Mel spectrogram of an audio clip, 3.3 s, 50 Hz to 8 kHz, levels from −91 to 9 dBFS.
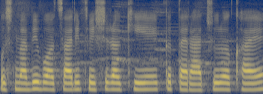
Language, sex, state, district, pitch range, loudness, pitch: Hindi, female, Bihar, Purnia, 200-210 Hz, -15 LUFS, 205 Hz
